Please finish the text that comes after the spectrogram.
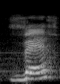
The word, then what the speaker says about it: vert: Vert pour les masculins, verte pour les féminins. Il y a des différences au niveau de prononciation. En el masculino no pronunciamos la T, vert.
